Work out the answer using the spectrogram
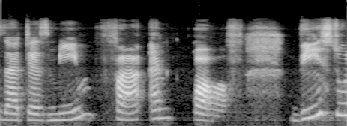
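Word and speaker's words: ميم: do letter mean and this is pronounced by the lips by shutting them you need to close your lips tightly and then pronounce meme it is a nice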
